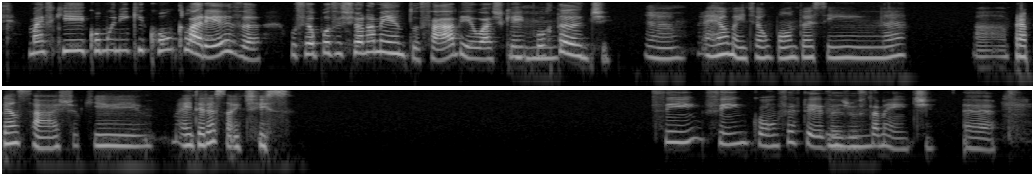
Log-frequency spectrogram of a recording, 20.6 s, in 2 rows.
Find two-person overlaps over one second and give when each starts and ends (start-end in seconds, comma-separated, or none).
none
